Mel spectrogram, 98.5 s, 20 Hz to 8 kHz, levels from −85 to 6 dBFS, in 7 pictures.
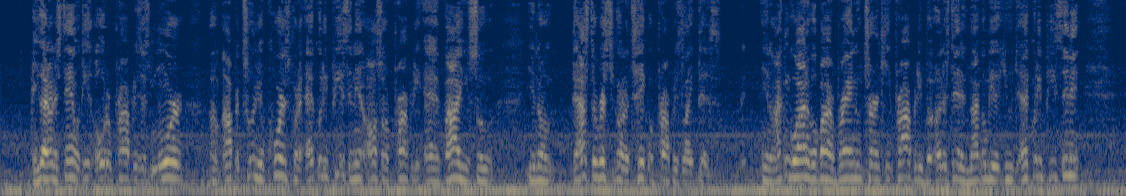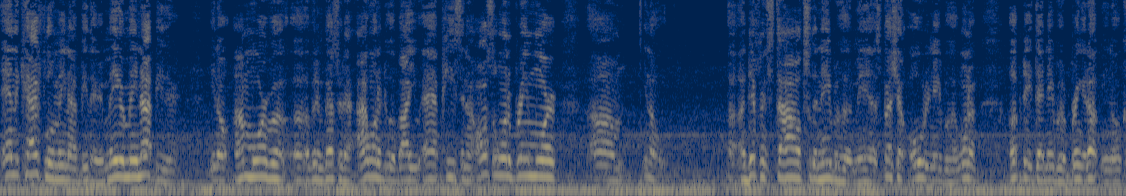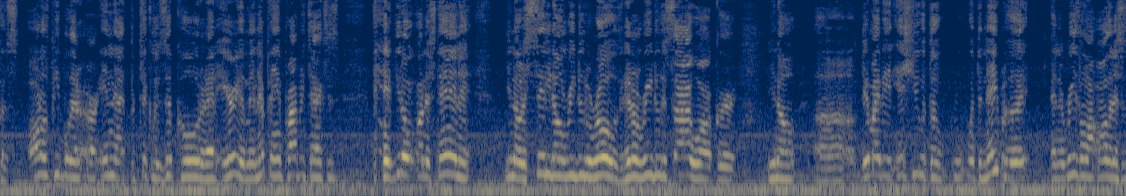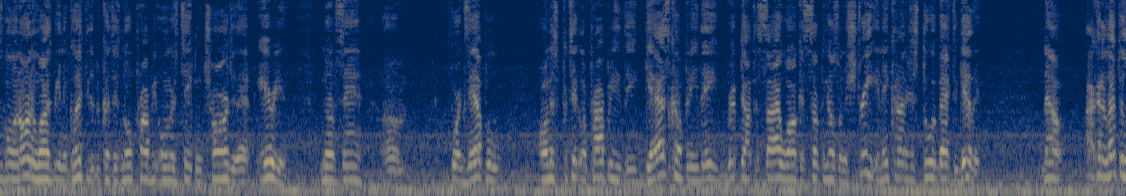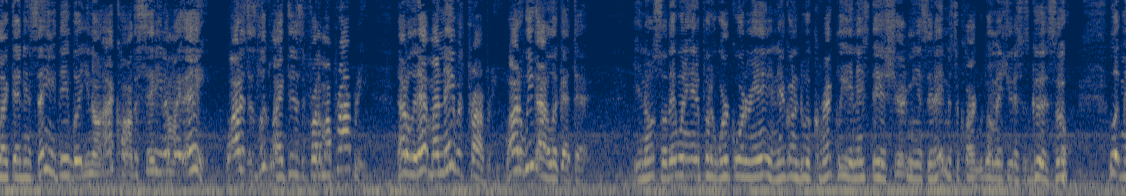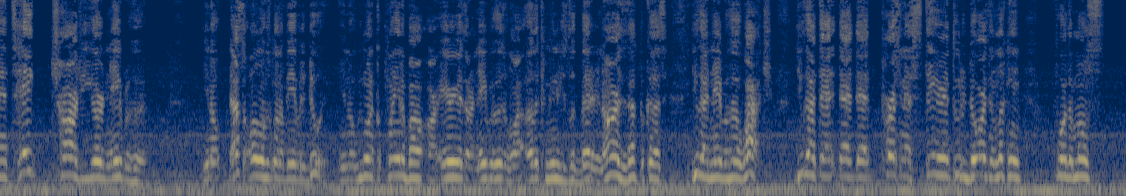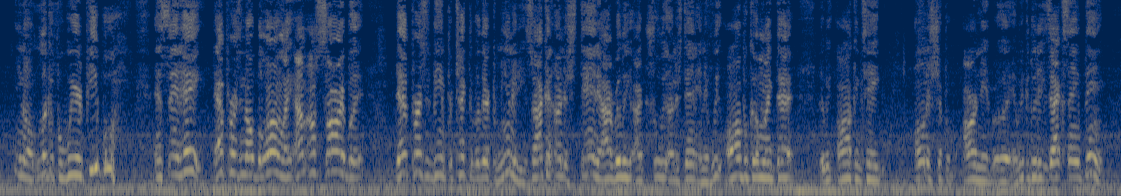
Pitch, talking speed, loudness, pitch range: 205 Hz, 270 wpm, -29 LUFS, 180-230 Hz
